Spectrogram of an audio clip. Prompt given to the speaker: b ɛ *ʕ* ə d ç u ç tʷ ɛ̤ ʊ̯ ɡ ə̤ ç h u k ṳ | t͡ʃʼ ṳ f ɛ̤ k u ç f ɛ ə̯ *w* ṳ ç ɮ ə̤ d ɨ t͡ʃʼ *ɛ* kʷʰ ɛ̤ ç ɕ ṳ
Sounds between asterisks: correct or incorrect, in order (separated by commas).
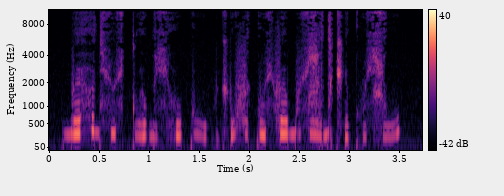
incorrect, incorrect, incorrect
